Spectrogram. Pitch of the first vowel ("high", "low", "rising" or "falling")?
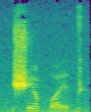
high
